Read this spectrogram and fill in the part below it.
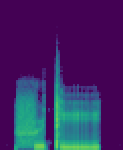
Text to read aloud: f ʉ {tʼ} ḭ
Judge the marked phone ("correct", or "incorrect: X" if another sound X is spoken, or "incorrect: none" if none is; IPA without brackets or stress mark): correct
